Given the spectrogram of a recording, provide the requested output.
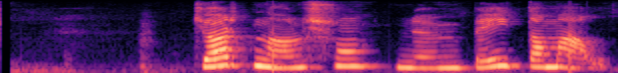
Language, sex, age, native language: Icelandic, male, 10, Icelandic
